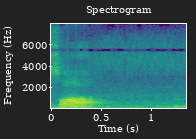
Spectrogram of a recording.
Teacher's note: صاد تفخيم من خصة أي خصة فخمة، وأعلى درجات التفخيم لأن بعدها ألف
